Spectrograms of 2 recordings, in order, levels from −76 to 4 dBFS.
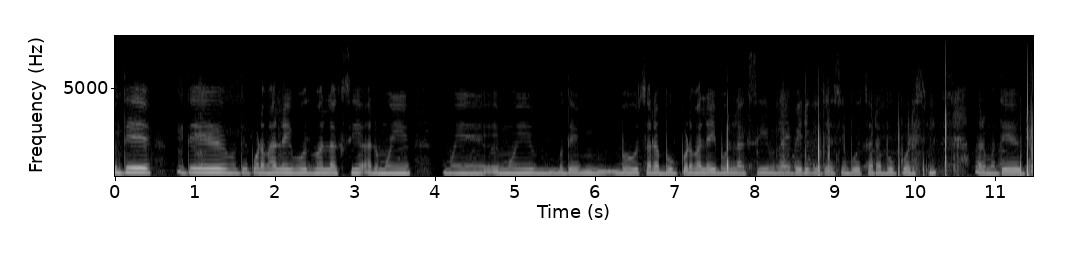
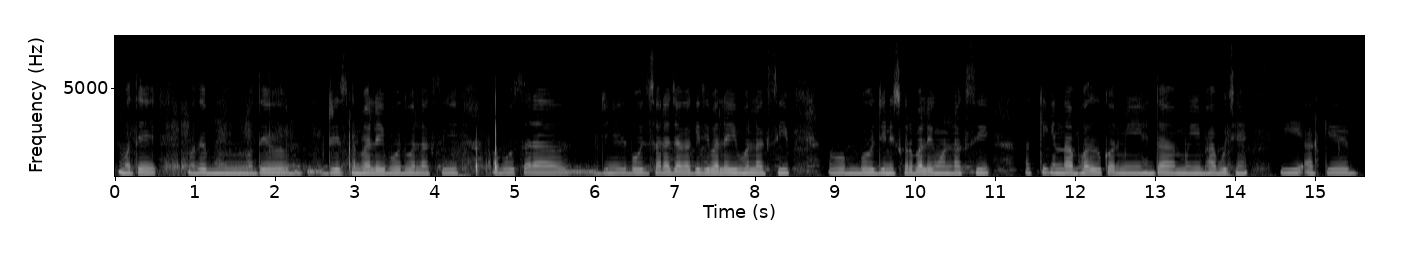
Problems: none marked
